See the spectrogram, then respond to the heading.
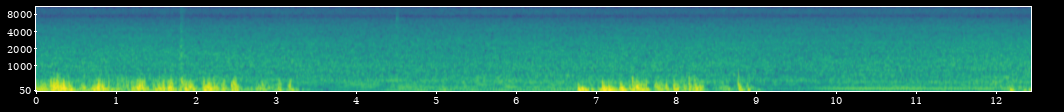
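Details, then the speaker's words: Hunter 12-inch oscillating desk fan switched into oscillation mode after full-power run: low steady motor hum with rushing gust of air sweeping past about every six seconds as head turns; runs smoothly. "Alright, so let's go ahead and run it in oscillation mode."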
